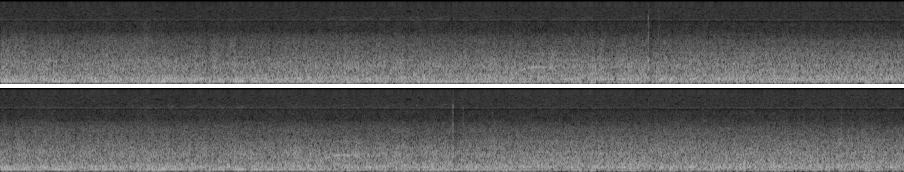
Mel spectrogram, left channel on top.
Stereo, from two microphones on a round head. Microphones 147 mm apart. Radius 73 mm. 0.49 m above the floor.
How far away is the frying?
I don't hear frying.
